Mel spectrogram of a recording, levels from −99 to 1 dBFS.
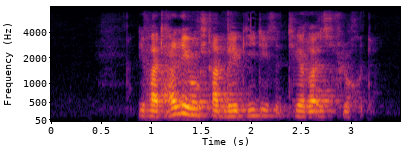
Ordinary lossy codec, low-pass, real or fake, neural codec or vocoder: AAC, 48 kbps; 7.2 kHz; fake; codec, 44.1 kHz, 7.8 kbps, DAC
